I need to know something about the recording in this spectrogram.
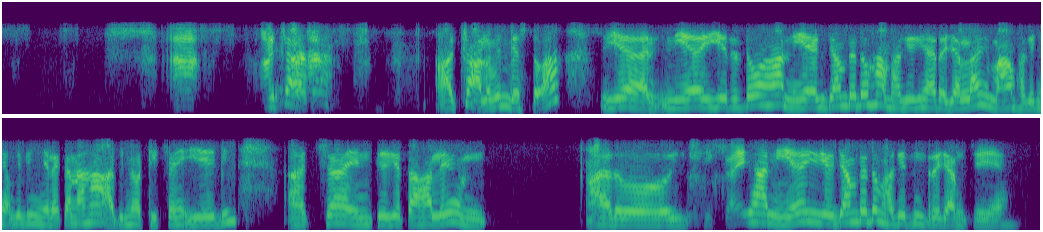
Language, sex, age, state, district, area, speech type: Santali, female, 30-45, West Bengal, Jhargram, rural, conversation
